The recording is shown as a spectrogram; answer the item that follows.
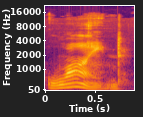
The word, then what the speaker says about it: wind: And it's the past of wind. In the present, wind. In the past, wound. We hear the pronunciation with the long I for the present verb.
